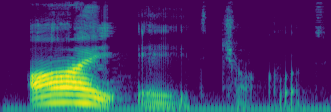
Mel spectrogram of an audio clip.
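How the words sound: The stress is on the word I.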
